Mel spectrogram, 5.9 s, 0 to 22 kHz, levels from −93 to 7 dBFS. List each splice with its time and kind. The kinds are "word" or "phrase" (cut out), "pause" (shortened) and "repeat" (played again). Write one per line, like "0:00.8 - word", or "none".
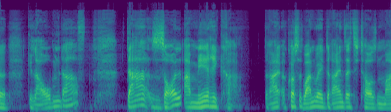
0:02.7 - phrase
0:03.7 - pause
0:04.5 - word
